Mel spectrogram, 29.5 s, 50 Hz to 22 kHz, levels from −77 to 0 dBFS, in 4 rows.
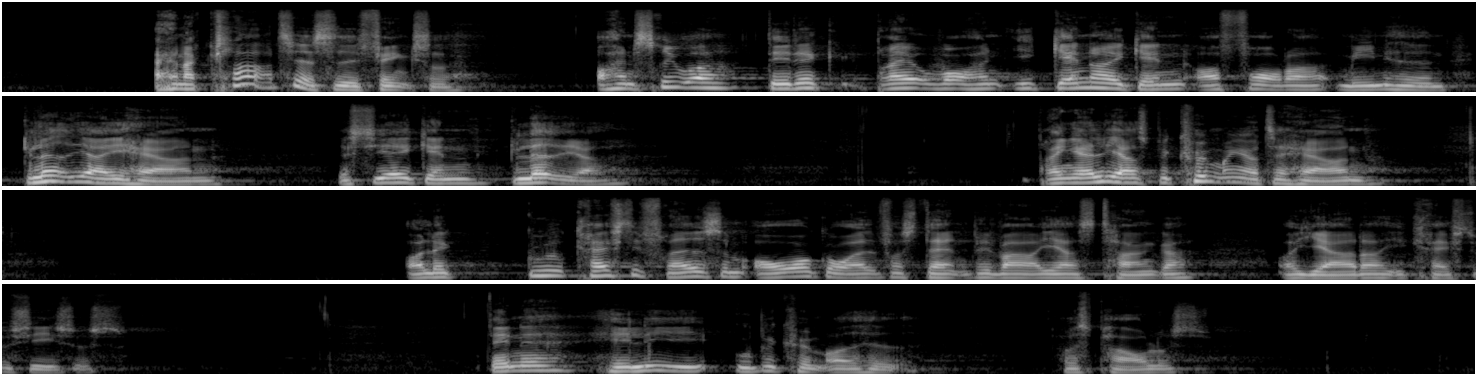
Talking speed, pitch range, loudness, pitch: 115 wpm, 115-165 Hz, -26 LUFS, 135 Hz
